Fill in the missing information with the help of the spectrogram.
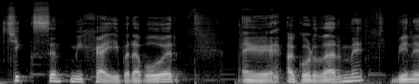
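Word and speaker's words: Csikszentmihalyi: exactamente cómo se pronunciaba es muy difícil de pronunciar pero es Chick sent me High para poder eh acordarme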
